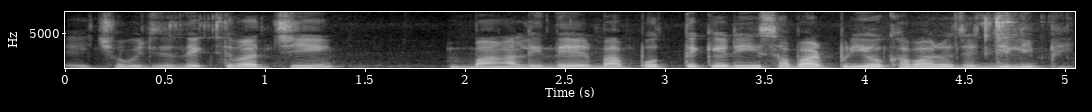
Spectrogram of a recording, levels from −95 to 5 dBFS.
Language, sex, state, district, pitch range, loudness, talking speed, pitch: Bengali, male, Jharkhand, Jamtara, 185-205 Hz, -18 LUFS, 140 wpm, 195 Hz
